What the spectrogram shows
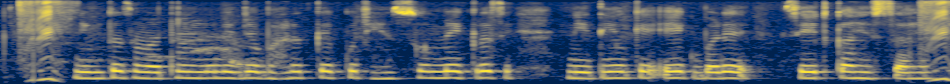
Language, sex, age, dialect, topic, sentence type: Hindi, female, 18-24, Kanauji Braj Bhasha, agriculture, statement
